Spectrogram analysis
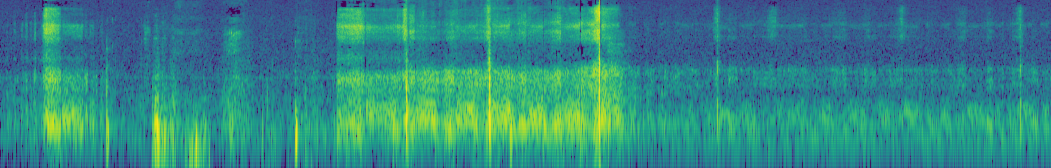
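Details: Female pet hedgehog throwing a temper tantrum indoors after being woken for a nail clipping instead of cuddles or snacks; harsh broadband huffing bursts and sharp clicks during the first nine seconds, then quieter with occasional faint pops.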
